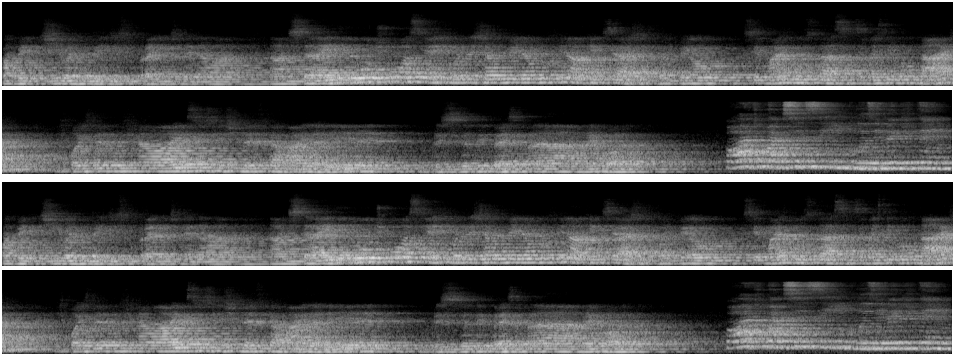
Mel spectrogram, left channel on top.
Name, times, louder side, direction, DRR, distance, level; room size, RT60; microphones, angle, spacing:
voice 1, 0.0-2.3 2.7-13.2 13.7-15.8, equal, 10° right, -7 dB, 1.5 m, -18 dB
voice 2, 16.7-18.9, left 1 dB, 50° left, -11 dB, 2.3 m, -18 dB
7.9 x 7.0 x 4.9 m, 2.5 s
head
